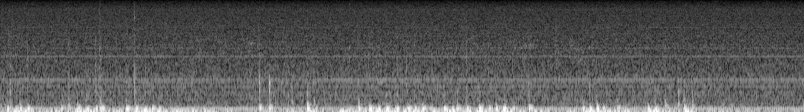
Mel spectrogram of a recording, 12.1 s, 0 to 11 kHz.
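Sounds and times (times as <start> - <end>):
computer keyboard typing: 0.0 - 2.4, 3.9 - 8.1, 8.7 - 10.5
steady low hum: 0.0 - 12.0.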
